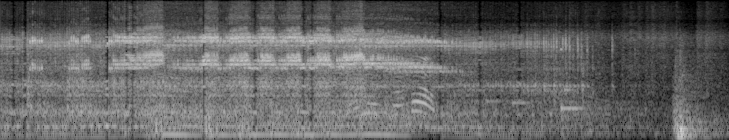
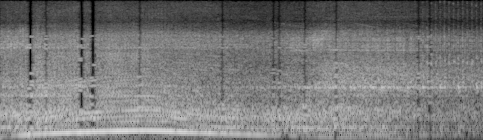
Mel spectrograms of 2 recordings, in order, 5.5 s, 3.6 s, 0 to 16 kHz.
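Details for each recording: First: Opel Corsa 1.3 diesel: sharp, steady high turbo-like whistle riding over the engine, then fading; caused by a leaking exhaust manifold gasket. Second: Opel Corsa 1.3 diesel after exhaust manifold gasket leak repair, full throttle rev: revs sweep up cleanly and fall back smoothly with no whistle or hiss; normal.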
